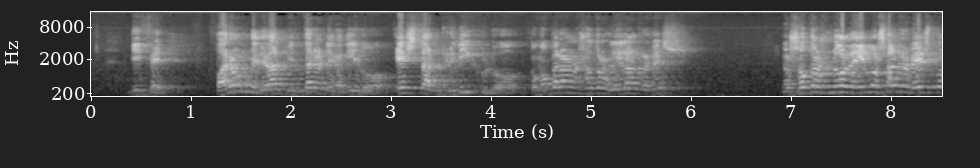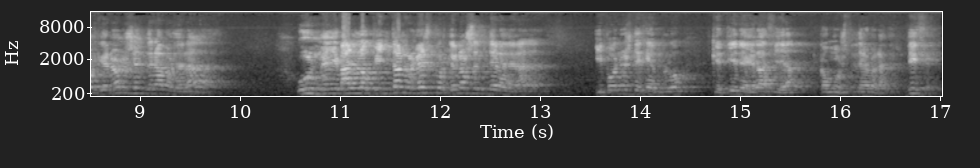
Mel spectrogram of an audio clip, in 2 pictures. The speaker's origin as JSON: {"language": "Spanish", "town": "Barcelona", "region": "Catalonia", "country": "Spain", "tie": "born there", "lives_now": "Cádiz, Spain", "said": "yo nací en Barcelona, pero llevo, pues en Cádiz llevo 36 años, ¿no? Y bien, en Andalucía, como jesuita, soy andaluz."}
